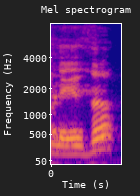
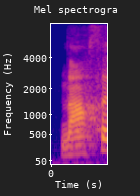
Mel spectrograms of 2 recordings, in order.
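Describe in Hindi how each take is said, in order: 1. पहला स्वर e जैसी umlaut ध्वनि है। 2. पहला स्वर सादा a की ध्वनि है। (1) "umlaut के" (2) "बिना umlaut"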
